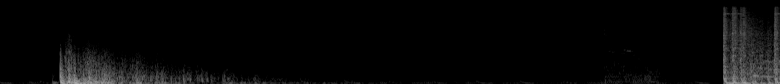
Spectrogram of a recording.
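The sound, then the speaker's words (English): Video game gunfire comes in a few heavy, booming bursts, each with a long rumbling tail, separated by quiet stretches, ending in a sudden loud burst. “I'm getting shot at.”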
